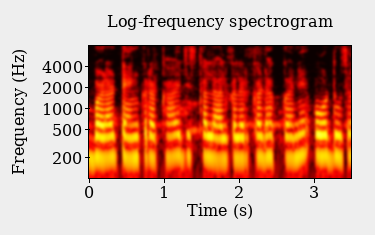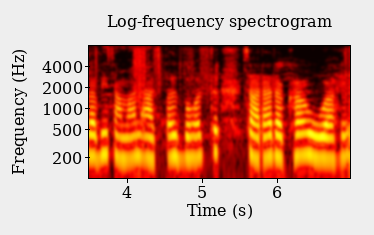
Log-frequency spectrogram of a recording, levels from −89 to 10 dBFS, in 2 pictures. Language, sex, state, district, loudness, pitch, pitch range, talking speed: Hindi, female, Maharashtra, Washim, -19 LUFS, 205 Hz, 200-215 Hz, 170 wpm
